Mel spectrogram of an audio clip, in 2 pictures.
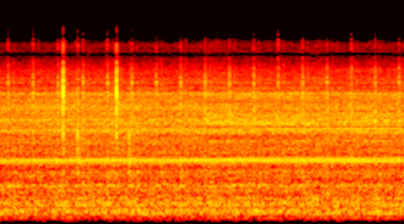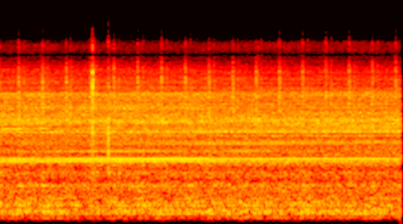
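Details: Diesel heater in a cargo trailer camper conversion, freshly installed and on first test run, ramping up: steady even fan whoosh with a faint high tone and light regular ticking (likely fuel pump). Runs smoothly without roughness; normal running.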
